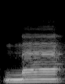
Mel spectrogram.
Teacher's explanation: মা, obviously মাদ তবি, because হচ্ছে আলিফ খানজেরি আছে। বা আলিফ সাগিরা, এর জন্য আমরা মা একটু টান দিব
